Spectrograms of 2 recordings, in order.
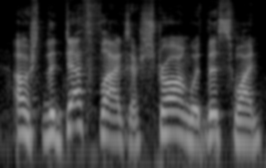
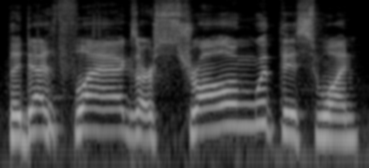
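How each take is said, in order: First: Said in the usual way. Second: Slow, drawn-out ominous line. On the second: Real, not acted. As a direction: drag it out ominously. Repeats ominous remark.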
